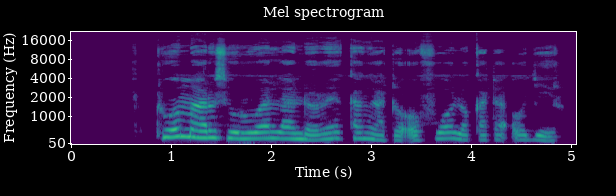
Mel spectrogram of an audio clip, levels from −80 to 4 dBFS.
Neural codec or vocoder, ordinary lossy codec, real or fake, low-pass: none; none; real; none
